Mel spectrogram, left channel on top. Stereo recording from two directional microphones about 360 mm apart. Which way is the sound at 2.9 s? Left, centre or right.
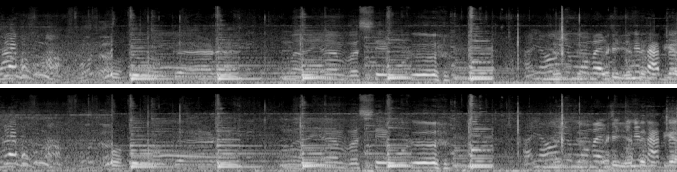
Centre.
